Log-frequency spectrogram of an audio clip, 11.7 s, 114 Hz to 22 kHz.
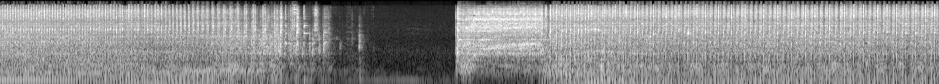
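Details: NOMA 8hp snowblower engine just after fitting the carburetor: it fires, stalls briefly, restarts, then idle wavers up and down as the governor moves back and forth. Governor hunting; the carb needs tuning.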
